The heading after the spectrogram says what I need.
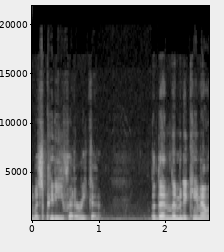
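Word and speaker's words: Pity Frederica: Apparently in Japanese it's pity Federica as if a pity me. I'm so sad.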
